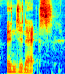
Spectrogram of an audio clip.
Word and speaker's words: Nginx: Um It just so happens they have this Nginx? Nginx. Am I saying it wrong? All right. I don't know. You're saying it You're saying it great.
